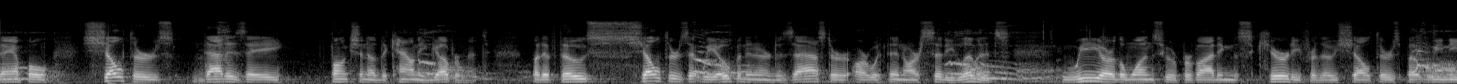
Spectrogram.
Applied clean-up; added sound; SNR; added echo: none; Dog; 13 dB; none.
